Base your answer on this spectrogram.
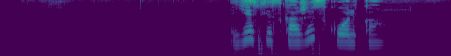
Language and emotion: Russian, neutral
